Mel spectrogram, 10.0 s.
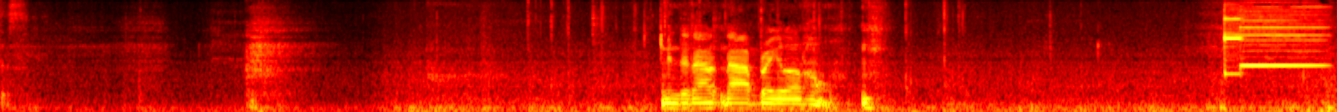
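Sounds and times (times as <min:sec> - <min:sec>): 
speech: 0:05.0 - 0:06.7
phone notification alerts: 0:09.2 - 0:10.0.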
